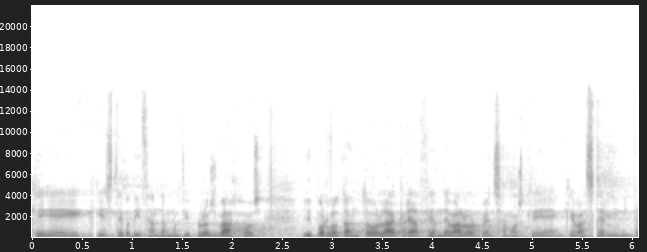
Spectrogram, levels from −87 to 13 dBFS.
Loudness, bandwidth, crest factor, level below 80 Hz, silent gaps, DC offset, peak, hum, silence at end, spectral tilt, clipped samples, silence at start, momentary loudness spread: -44 LUFS; 14 kHz; 20 dB; -82 dBFS; none; under 0.1%; -24 dBFS; none; 0 s; -6 dB/octave; under 0.1%; 0 s; 10 LU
